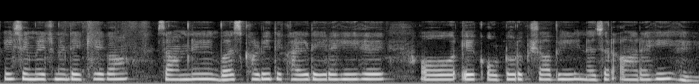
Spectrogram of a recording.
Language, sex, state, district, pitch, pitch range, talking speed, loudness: Hindi, female, Rajasthan, Jaipur, 235 Hz, 230-240 Hz, 170 wpm, -15 LUFS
